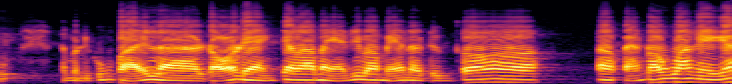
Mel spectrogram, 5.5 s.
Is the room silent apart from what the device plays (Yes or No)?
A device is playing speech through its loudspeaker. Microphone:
Yes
